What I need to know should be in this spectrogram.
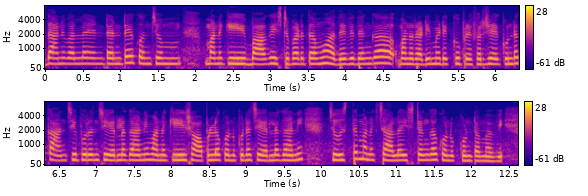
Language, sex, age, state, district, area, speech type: Telugu, female, 45-60, Andhra Pradesh, Vizianagaram, rural, spontaneous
